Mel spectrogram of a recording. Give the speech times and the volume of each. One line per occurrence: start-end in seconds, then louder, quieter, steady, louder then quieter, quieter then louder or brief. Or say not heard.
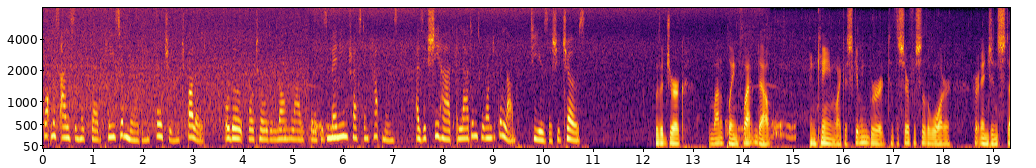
0.0-10.8 steady
12.2-14.7 brief
15.3-19.3 steady.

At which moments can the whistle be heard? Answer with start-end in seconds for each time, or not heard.
not heard.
